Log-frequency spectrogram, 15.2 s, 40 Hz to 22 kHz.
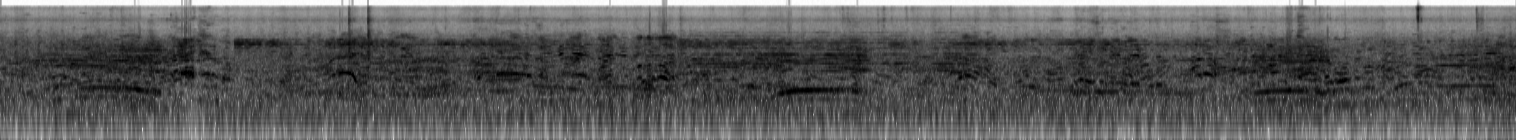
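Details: Sahiwal bull calves at Amabari cattle market on 2 October, where a Sylhet farmer bought them; deep, drawn-out bellowing moos, one swelling clearly near the middle, over constant crowd talk and market bustle.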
